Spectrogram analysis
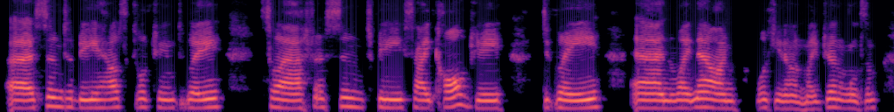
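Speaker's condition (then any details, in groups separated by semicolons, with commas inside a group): Cerebral palsy, mixed, moderate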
